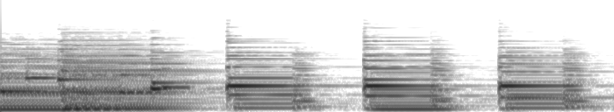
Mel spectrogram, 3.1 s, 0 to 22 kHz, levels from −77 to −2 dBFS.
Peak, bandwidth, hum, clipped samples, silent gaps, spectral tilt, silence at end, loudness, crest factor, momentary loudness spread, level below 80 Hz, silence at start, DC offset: -6 dBFS; 8.4 kHz; none; under 0.1%; none; -7.5 dB/octave; 0.05 s; -22 LUFS; 16 dB; 7 LU; -54 dBFS; 0 s; under 0.1%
